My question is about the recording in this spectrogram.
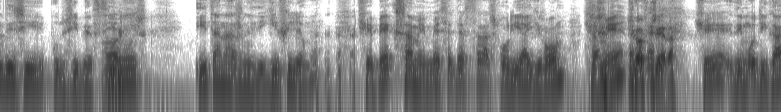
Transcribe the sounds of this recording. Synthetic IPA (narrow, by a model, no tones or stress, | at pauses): nd̪isiput̪usipefθinus | it̪ɐnɐɾnit̪icifilemut͡ʃʰe̞peksɐme̞meset̪eseɾɐsxo̞liɐʝiɾo̞nçɐmeoft͡ʃeɾɐ̰t͡ʃʰeðimo̞t̪ika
